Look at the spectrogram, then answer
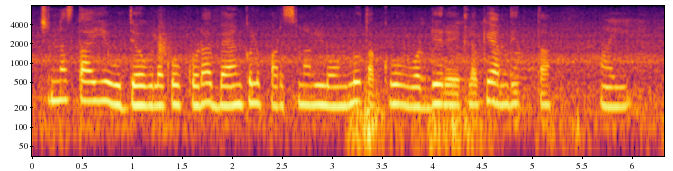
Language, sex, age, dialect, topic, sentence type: Telugu, female, 18-24, Central/Coastal, banking, statement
